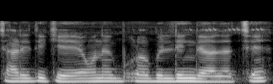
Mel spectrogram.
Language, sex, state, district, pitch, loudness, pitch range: Bengali, male, Assam, Hailakandi, 145 Hz, -15 LUFS, 140-145 Hz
